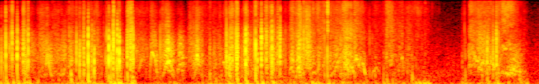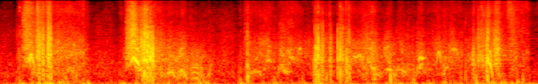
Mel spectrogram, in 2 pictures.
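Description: Fingertips and nails of both hands scratch and rub the shiny fabric of a black padded nylon jacket hood with a faux fur rim, worn on the head. Dense, bright, crackling scratches come in quick irregular bursts, loudest early on. Later they give way to softer swishing rubs separated by short pauses.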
